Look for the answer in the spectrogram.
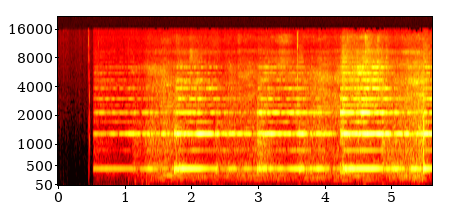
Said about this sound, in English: That was the gym. Fire alarm. The fire alarm was going off at the gym.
